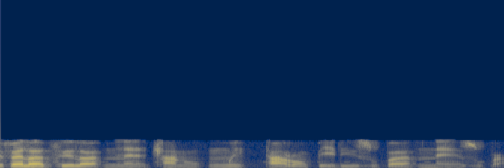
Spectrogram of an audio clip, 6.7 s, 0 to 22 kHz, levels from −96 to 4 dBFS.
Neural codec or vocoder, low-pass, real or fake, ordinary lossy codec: none; 3.6 kHz; real; AAC, 16 kbps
